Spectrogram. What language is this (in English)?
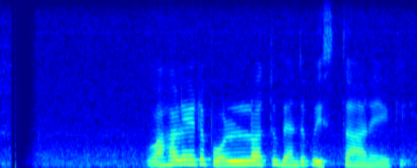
Sinhala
